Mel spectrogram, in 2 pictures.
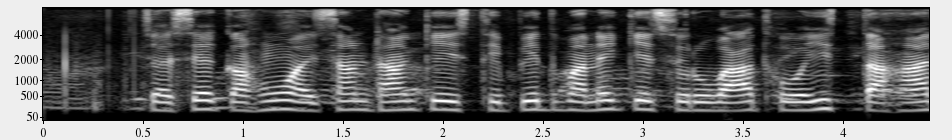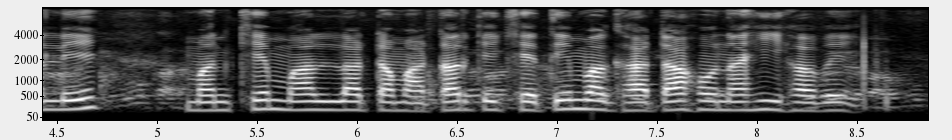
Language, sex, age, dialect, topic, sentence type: Chhattisgarhi, male, 18-24, Eastern, banking, statement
